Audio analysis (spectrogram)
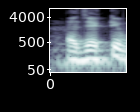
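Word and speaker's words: adjective: जैसे एडजेक्टिव लिखते हैं ना, एडजेक्टिव, ठीक है, यही लिखते हैं, एडजेक्टिव बोलते हैं हम, क्या बोलते हैं, एडजेक्टिव। तो ये याद रखिएगा, इसमें डी साइलेंट हो जाता है, ठीक है।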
